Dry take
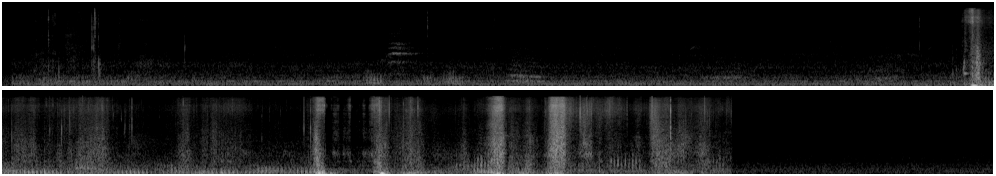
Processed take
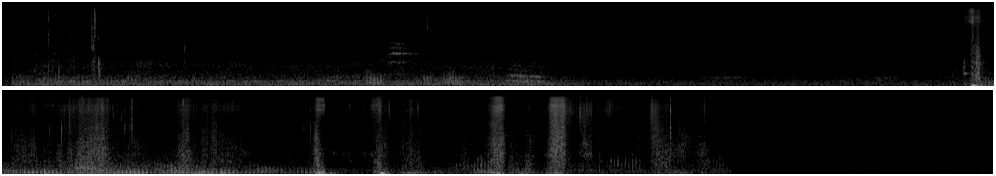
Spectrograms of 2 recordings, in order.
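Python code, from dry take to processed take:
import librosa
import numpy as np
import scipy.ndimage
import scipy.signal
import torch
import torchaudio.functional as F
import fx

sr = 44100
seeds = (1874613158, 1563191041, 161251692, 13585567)

y = fx.gain(x, sr, db=fx.line((5.34, -3.0), (5.93, -12.5), (9.99, -12.5), (10.76, -4.0), (11.78, -4.0), (12.77, -14.5)))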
